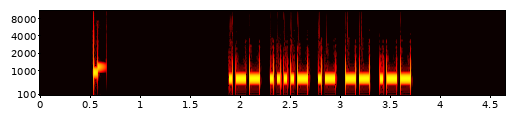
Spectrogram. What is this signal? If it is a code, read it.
Morse code, heard as a keyed tone, about 34 wpm, 700 Hz. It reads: W4AMW
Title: NA SOTA Chaser Callsigns 35wpm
